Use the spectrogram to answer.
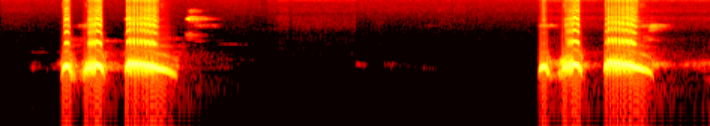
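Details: Decoy spotted dove calling in an afternoon session to lure wild doves: two short hooting notes then a long, falling coo, the three-note phrase given twice about four seconds apart, otherwise silent.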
